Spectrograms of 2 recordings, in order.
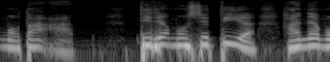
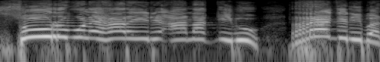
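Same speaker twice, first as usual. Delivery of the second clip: high, loud, tearful, urgent voice. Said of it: "Saya bilang".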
